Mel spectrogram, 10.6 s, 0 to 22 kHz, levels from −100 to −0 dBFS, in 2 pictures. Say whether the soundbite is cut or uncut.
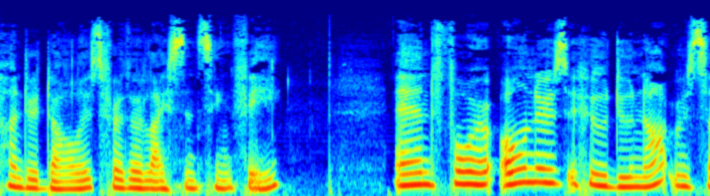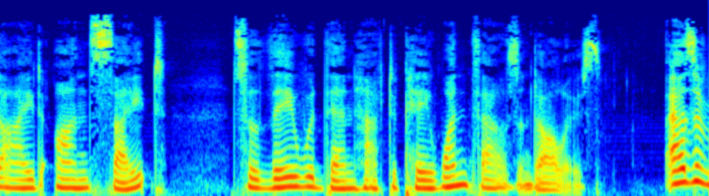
cut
